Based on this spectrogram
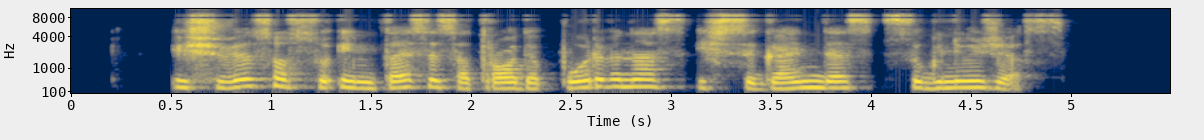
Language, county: Lithuanian, Šiauliai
